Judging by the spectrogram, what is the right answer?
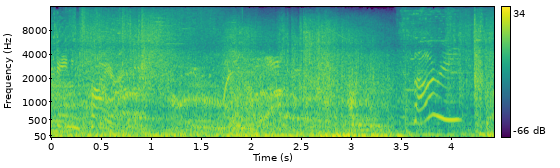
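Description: Sustained gunfire and combat effects from the video game Zenless Zone Zero, loud and continuous with mechanical clatter and whooshes, while a voice speaks over the action.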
